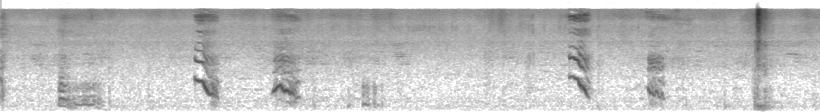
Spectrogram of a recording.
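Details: Three-and-a-half-week-old Pug/Dachshund mix puppies whimpering indoors: faint, brief falling whines spaced roughly a second apart, with soft snuffling between them and a sharp click near the end.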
